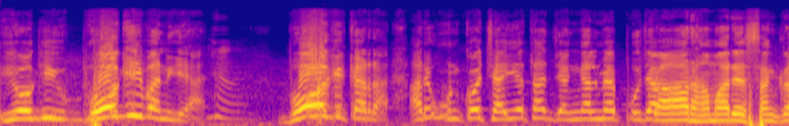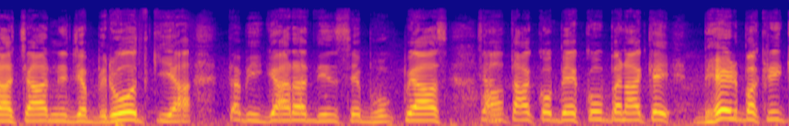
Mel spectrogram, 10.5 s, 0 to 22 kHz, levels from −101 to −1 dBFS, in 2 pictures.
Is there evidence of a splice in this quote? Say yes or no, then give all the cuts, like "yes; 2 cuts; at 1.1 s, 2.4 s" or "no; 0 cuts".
yes; 2 cuts; at 4.4 s, 8.4 s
